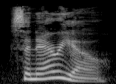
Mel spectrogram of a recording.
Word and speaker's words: scenario: 테마, 시나리오, 카테고리, theme, scenario, category, 네, 좋아요. theme 요거는 또 듣기에서 많이 들어보셨을 거예요. theme 테마. 그 다음에 시나리오는 scenario 강세가 틀려요.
